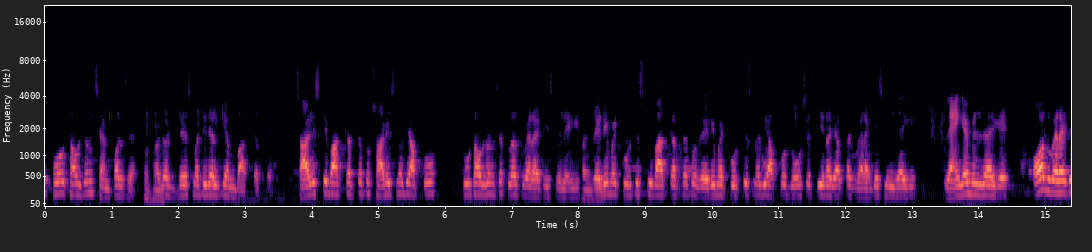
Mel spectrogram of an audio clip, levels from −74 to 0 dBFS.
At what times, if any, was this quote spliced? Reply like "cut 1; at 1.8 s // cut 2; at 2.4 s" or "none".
none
